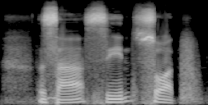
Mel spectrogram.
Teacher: জিব্বার আগা সামনের নিচের 2 দাঁতের পেট এর আগার সঙ্গে লাগাইয়া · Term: 8 নম্বর মাখরাজ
